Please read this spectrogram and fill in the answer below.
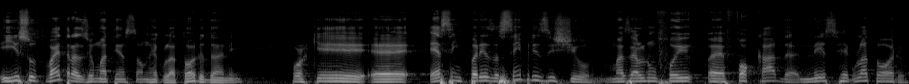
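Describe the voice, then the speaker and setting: A man with a medium-pitched voice speaks with a Goiás accent. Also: ordinary pitch variation, moderate pace. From Brazil, Goiás. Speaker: fintech executive. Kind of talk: panel discussion.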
